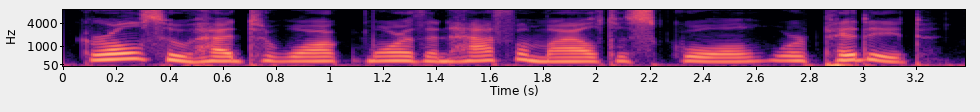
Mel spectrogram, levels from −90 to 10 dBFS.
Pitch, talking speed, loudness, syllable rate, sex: 195 Hz, 250 wpm, -16 LUFS, 4.9 syllables/s, female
